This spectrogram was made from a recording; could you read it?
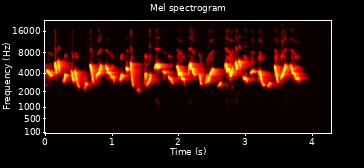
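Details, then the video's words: Lemon-bellied white-eye (kecial kuning) in a Lombok-style song, used to prompt other birds to sing: a rapid, unbroken run of high, sharp chirps and twittering notes for about four seconds, with no other sounds. "Kicaumania Kecial Kuning Paling Suka Ini Untuk Kecial Kuning Kurang Ngacor"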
